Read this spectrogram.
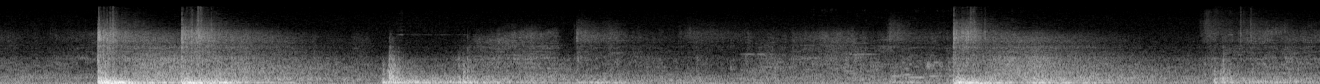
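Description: Heavy ship guns fire in loud, booming salvos.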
